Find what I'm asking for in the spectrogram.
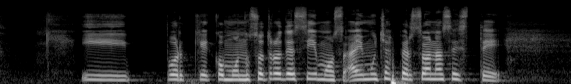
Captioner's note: speaking Spanish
